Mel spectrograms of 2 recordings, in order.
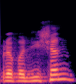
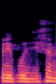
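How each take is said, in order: First: It starts with a short 'prep' sound. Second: It starts with a long 'pree' sound. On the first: The speaker has studied English. The speaker calls it right. "तो जान जाएंगे English पढ़े हैं" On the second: The speaker has not studied the topic. The speaker calls it wrong. "सब लोग जान जाएंगे प्रीपोजिशन नहीं पढ़े"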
